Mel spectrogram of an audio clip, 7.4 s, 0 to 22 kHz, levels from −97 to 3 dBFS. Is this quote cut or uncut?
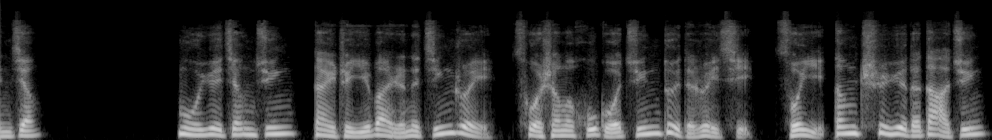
cut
